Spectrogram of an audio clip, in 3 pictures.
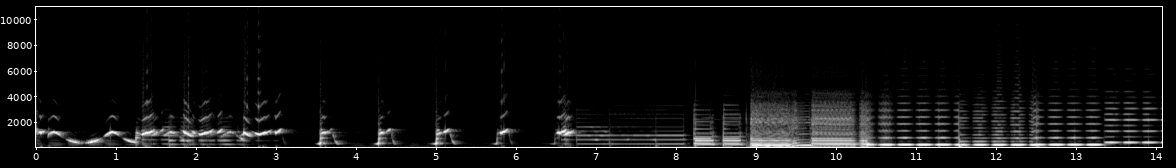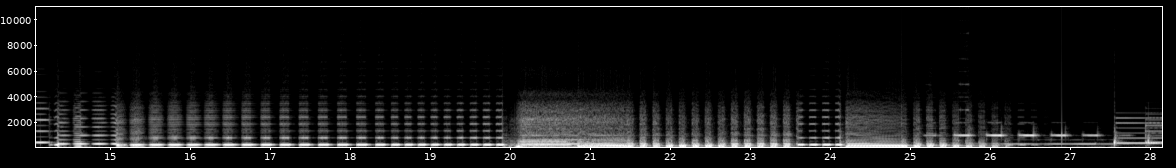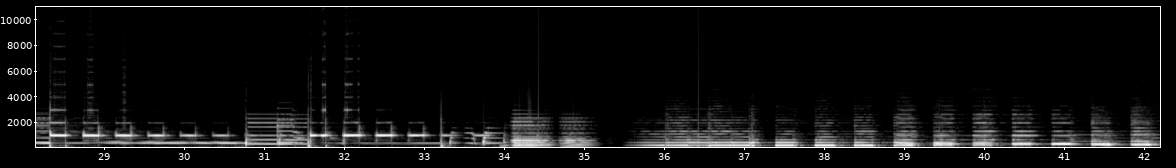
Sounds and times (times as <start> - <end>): Effects unit: 0.0 - 42.2.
